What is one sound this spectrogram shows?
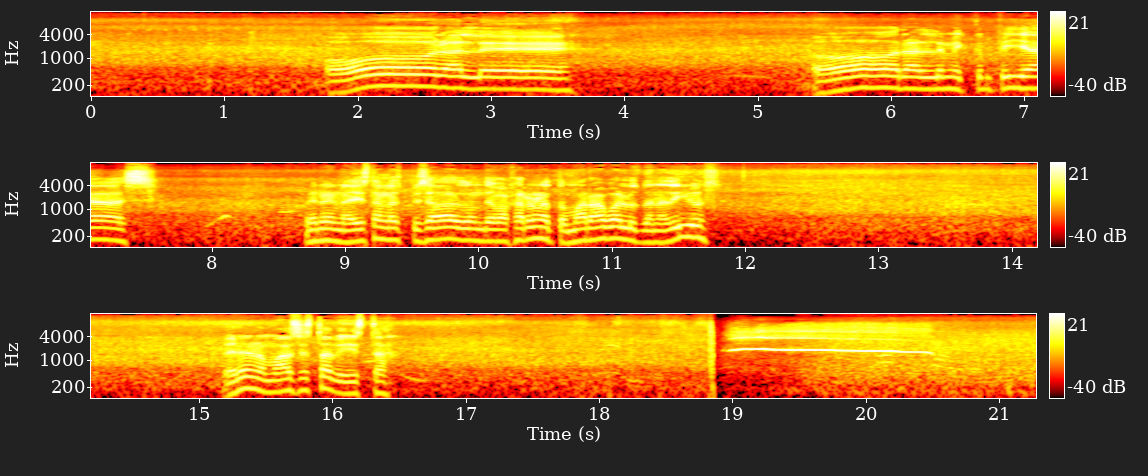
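A river flows and rushes over rocks.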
